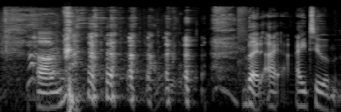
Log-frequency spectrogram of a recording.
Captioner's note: laughs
